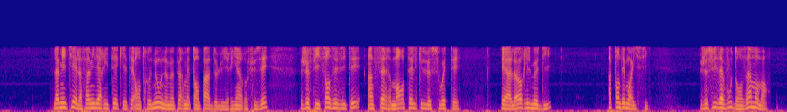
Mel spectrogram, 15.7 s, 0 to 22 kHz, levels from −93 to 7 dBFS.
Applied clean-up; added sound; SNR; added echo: none; none; none; none.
